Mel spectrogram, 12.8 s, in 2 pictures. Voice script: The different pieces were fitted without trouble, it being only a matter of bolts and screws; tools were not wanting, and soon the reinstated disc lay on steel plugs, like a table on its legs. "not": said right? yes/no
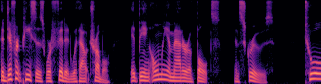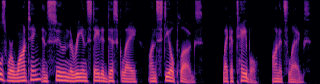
no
